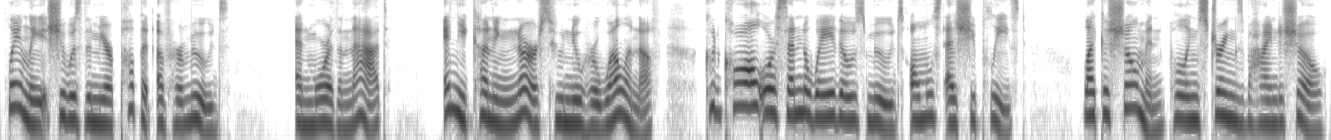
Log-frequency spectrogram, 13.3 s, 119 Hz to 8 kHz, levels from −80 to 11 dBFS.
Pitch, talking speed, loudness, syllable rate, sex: 215 Hz, 180 wpm, -20 LUFS, 4.9 syllables/s, female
